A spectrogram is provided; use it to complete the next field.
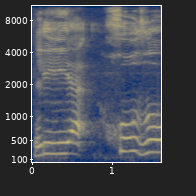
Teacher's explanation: Harus ee putus, harus syiddah, harus putus bunyi hamzah sukunnya.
